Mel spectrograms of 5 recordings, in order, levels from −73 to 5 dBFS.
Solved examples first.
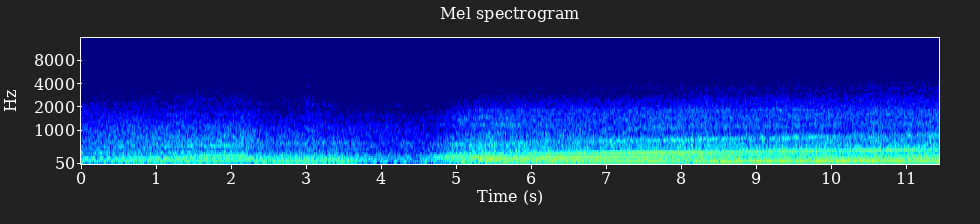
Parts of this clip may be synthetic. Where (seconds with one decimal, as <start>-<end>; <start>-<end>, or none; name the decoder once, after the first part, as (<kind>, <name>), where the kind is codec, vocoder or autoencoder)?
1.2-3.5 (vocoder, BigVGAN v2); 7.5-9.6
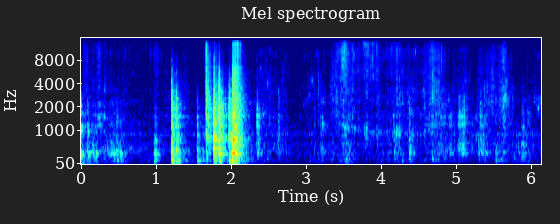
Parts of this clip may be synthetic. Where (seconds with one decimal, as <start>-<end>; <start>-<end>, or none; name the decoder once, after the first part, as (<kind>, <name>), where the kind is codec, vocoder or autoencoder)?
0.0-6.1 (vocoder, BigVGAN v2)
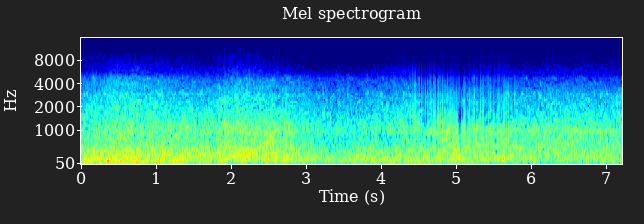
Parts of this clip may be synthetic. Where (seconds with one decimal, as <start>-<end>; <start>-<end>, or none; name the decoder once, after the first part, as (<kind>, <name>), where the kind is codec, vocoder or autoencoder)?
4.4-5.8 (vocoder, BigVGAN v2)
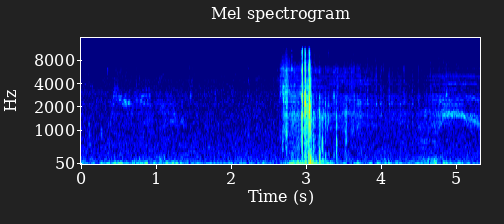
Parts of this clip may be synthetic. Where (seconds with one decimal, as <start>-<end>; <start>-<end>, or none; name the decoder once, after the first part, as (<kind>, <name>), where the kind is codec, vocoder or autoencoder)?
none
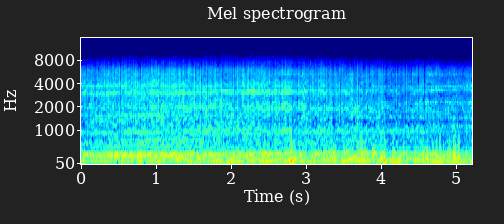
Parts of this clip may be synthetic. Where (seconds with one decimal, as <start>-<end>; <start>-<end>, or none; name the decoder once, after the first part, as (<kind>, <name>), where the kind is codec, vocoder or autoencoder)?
0.0-4.6 (vocoder, BigVGAN v2)

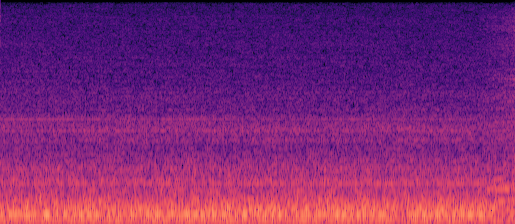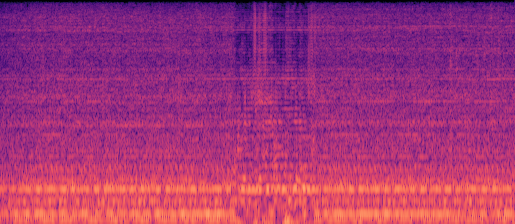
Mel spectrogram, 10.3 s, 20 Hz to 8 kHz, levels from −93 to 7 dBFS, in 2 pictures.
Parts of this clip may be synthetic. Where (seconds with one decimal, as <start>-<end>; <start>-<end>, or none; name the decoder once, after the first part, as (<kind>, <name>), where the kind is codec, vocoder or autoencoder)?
7.5-8.3 (vocoder, BigVGAN v2)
